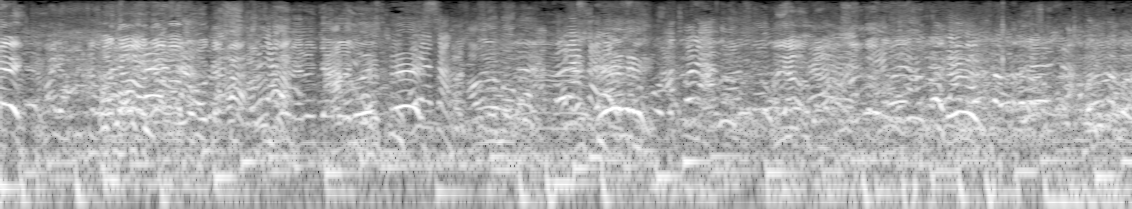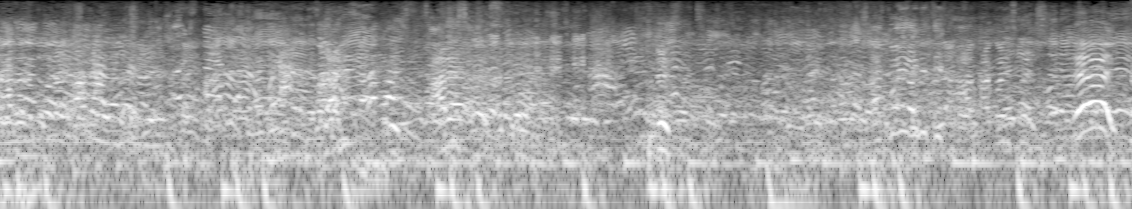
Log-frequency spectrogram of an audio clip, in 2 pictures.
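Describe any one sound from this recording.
A crowd of men and women chatters loudly all around, outdoors.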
